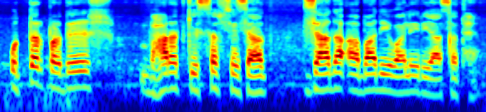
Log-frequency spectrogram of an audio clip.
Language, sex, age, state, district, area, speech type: Urdu, male, 18-30, Uttar Pradesh, Saharanpur, urban, spontaneous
